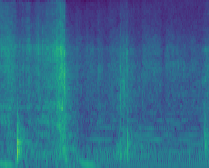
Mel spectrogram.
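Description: A paperboard meal sleeve rustling and crackling as it is handled and unfolded, in a few short bursts, the loudest about half a second in.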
